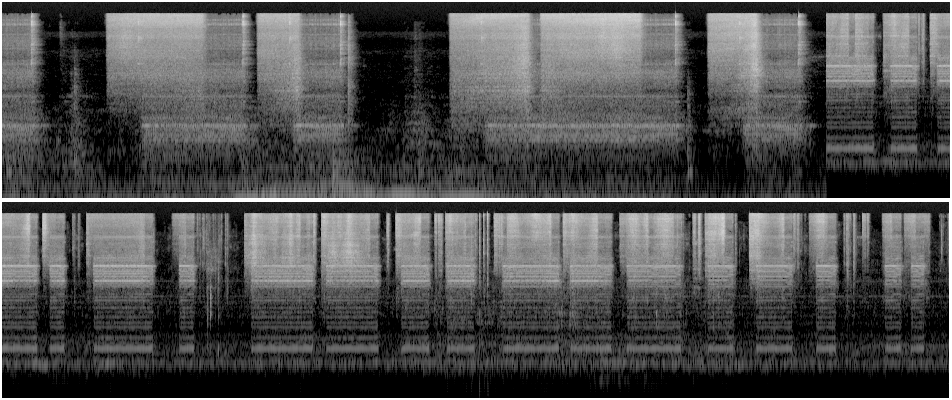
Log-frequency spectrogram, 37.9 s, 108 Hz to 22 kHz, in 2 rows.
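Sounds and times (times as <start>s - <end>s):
low hum: 4.4s - 14.2s.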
